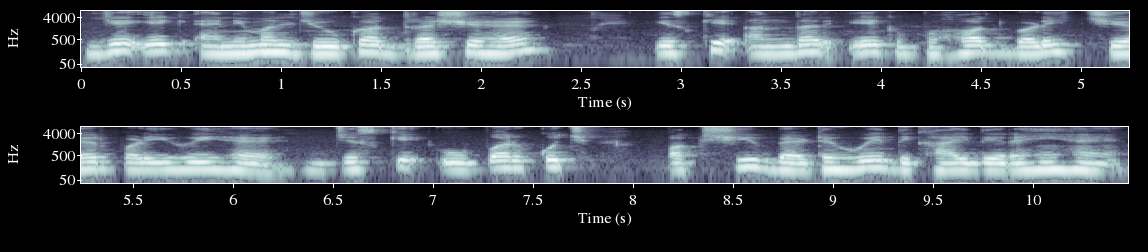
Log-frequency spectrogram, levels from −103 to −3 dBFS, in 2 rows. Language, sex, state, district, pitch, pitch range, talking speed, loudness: Hindi, male, Uttar Pradesh, Lalitpur, 140 Hz, 135-155 Hz, 150 wpm, -17 LUFS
